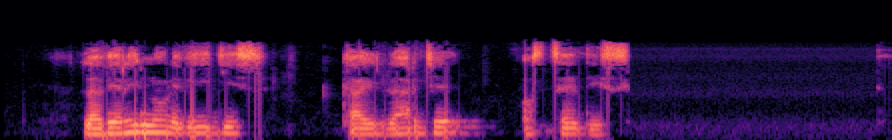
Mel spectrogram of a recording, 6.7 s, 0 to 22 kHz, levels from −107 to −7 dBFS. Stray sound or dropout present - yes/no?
no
